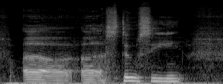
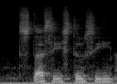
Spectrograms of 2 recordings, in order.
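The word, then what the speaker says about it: Stüssy: He puts a line over the U, yeah, so it's you have to pronounce. So it's Stussy.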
